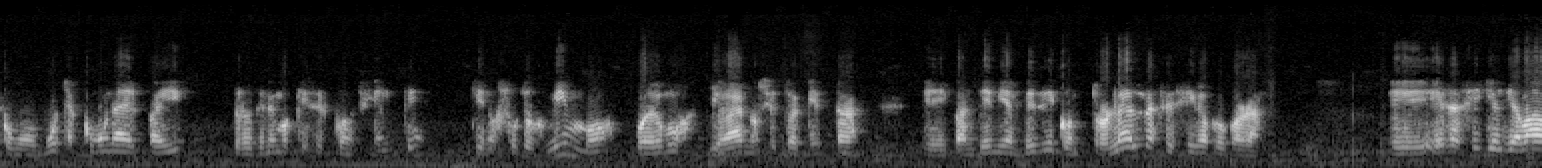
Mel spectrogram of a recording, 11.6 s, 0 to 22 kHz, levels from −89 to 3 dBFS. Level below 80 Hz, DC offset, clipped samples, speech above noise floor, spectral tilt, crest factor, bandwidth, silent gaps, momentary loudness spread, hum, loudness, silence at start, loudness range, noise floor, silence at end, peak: -70 dBFS; under 0.1%; under 0.1%; 38 dB; -1.5 dB/octave; 22 dB; 16 kHz; none; 14 LU; none; -22 LUFS; 0.05 s; 6 LU; -61 dBFS; 0 s; -2 dBFS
